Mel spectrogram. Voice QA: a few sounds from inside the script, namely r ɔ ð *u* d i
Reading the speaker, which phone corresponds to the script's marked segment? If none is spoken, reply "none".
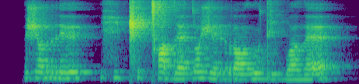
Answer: u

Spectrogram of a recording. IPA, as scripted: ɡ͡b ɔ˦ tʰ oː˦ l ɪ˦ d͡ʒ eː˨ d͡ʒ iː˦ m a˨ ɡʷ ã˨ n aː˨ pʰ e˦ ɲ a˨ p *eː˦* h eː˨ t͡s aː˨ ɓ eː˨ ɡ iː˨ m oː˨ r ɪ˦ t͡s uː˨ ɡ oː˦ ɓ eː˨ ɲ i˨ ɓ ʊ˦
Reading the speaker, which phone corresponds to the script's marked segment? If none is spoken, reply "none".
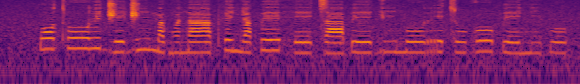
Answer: eː˦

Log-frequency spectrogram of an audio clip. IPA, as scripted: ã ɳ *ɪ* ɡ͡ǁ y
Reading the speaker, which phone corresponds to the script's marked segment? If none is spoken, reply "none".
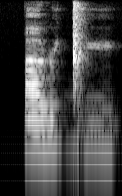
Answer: y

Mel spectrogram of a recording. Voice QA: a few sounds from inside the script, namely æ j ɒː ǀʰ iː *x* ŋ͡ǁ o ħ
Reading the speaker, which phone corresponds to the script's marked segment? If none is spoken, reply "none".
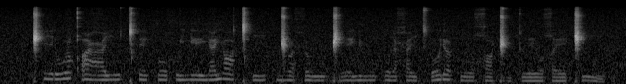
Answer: k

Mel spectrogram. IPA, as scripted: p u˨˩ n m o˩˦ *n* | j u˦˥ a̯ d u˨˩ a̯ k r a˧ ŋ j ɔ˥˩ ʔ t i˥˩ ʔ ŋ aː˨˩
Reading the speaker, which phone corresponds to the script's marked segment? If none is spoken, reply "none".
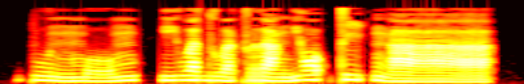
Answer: m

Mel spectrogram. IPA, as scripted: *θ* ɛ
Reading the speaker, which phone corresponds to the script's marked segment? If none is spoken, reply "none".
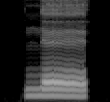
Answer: n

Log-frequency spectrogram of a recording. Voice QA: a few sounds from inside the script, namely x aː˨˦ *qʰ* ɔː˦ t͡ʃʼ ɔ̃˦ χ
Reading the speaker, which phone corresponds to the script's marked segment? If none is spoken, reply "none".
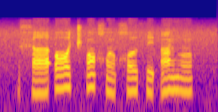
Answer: ʔ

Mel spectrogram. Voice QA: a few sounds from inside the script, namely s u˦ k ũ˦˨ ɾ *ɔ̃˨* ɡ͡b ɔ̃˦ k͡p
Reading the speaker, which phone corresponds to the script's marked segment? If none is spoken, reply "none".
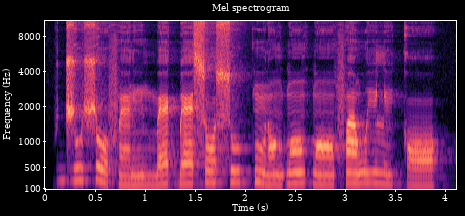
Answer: ɔ̃˧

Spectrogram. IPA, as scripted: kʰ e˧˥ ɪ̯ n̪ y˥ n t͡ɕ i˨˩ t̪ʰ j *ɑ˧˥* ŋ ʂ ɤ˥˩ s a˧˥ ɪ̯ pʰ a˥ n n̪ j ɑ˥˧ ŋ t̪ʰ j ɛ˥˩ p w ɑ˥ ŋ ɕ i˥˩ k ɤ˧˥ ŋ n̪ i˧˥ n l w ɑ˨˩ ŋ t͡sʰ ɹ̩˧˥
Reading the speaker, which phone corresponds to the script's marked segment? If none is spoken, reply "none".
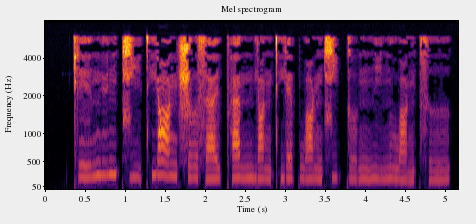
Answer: ɑ˥˧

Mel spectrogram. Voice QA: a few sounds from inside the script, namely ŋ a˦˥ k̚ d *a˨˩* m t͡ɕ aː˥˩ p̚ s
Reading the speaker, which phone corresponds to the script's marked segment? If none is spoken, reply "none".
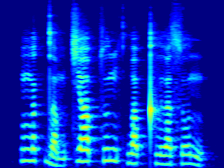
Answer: a˩˦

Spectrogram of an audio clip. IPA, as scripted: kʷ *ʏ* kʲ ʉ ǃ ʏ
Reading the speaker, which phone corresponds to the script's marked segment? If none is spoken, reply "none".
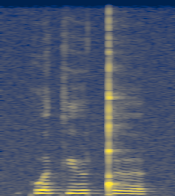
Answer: ɛ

